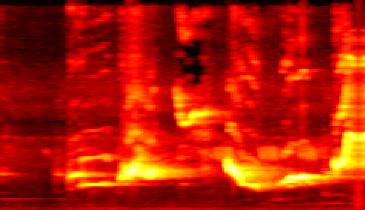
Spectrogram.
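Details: Orange-headed thrush singing persistently: a short high whistled phrase, then buzzy warbling notes sliding down and rising again in two quick bursts, with no other sounds.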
